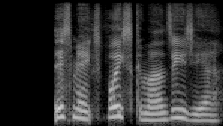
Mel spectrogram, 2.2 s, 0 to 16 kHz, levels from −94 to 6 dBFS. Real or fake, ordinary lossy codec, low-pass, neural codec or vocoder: fake; none; 14.4 kHz; codec, 44.1 kHz, 2.6 kbps, SNAC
